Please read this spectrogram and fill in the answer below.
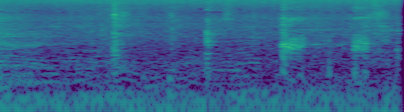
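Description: Two short quack-like animal calls about a second and a half in, over a steady low rumble of background noise.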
